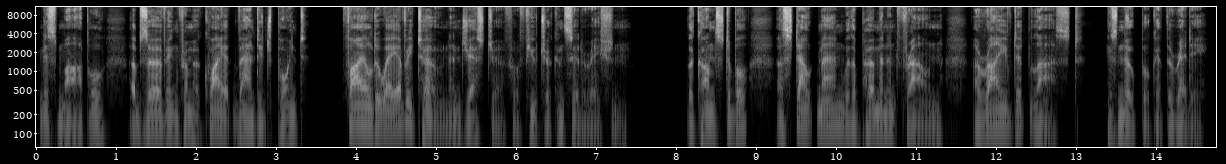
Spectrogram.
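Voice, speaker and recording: Very deep male mystery narrator. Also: sing-song, no echo, clean studio sound. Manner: measured, literary storytelling delivery. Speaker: audiobook narrator. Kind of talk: scripted mystery story narration.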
